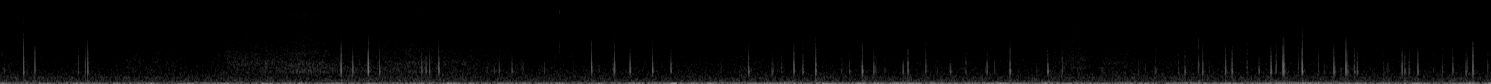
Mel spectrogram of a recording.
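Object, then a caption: Silicone mat tapped with long acrylic nails. Long acrylic nails gently tap a flat pink silicone nail art mat lying on a table. The result is a steady run of soft, quiet, dull clicks over a low rumbling background, with a few faint rustling brushes between the taps.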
